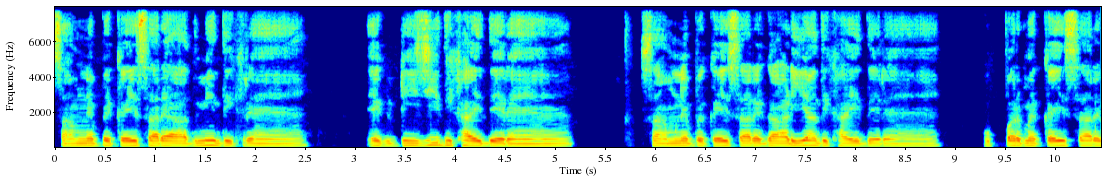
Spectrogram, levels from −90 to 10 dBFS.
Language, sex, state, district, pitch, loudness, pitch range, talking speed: Hindi, male, Bihar, Jamui, 125 Hz, -15 LUFS, 120-130 Hz, 160 wpm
